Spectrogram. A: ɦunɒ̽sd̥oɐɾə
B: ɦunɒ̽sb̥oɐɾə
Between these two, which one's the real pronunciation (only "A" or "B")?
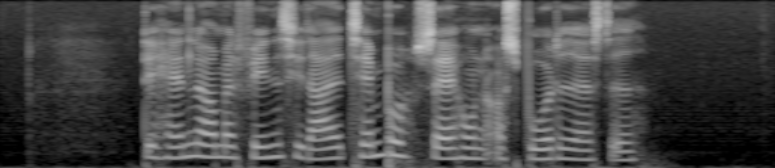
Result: B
